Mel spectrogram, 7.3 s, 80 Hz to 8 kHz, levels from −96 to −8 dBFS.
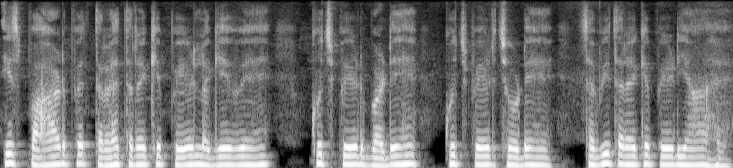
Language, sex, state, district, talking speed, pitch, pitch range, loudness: Hindi, male, Rajasthan, Jaipur, 195 wpm, 145 Hz, 140-155 Hz, -13 LUFS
